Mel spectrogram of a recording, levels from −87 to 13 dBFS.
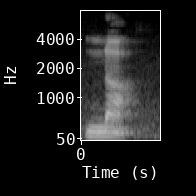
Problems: constant background noise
